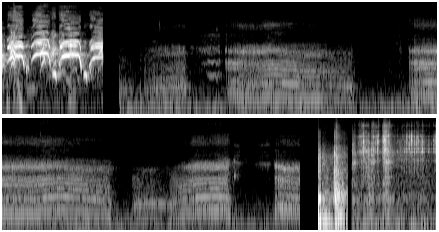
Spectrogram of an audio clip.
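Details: Chihuahua growling in a funny dog compilation, apparently indoors in a small room. Drawn-out low rumbling grumbles come in several long bouts, rising and falling slightly. A brief high voice comes first, and sharp noisy bursts close the stretch.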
